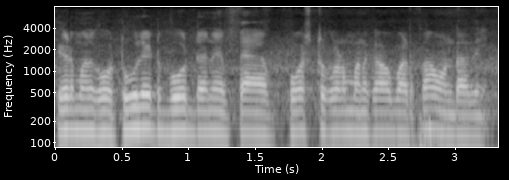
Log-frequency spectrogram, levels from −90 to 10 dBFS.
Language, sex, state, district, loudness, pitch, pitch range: Telugu, male, Andhra Pradesh, Anantapur, -15 LUFS, 140 Hz, 135-145 Hz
